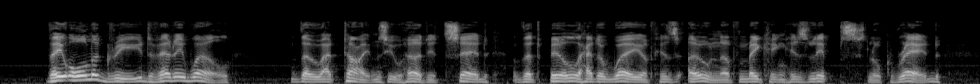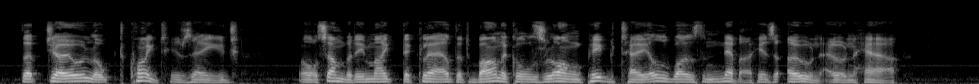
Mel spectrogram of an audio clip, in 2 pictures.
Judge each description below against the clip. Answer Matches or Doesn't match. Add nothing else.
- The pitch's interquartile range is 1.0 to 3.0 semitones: Doesn't match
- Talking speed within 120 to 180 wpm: Matches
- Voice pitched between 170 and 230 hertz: Doesn't match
